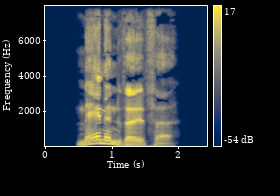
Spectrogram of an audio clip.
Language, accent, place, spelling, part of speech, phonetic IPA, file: German, Germany, Berlin, Mähnenwölfe, noun, [ˈmɛːnənˌvœlfə], De-Mähnenwölfe.ogg
- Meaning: nominative/accusative/genitive plural of Mähnenwolf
